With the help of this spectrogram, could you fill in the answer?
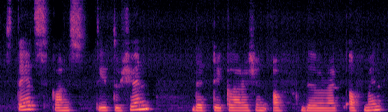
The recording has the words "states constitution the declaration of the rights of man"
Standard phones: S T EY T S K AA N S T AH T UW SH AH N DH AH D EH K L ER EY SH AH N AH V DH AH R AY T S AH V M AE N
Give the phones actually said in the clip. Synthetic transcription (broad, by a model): S T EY T S K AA N S T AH T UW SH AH N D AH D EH K L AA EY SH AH N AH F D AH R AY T AH F M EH N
